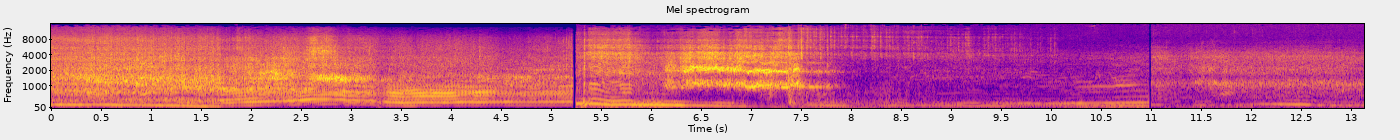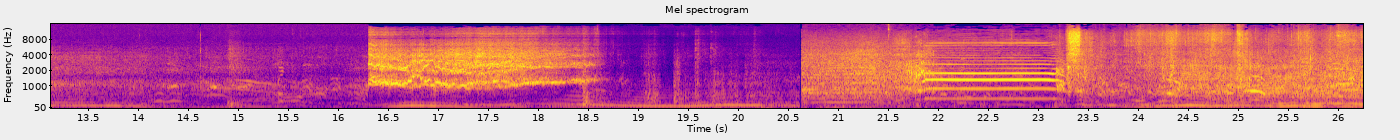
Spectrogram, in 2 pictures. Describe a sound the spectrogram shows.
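A rally car engine revs hard and shifts through gears.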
